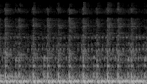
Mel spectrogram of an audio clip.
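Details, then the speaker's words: Yamaha F1ZR two-stroke, first run after rebuilding a crankcase whose bearing housing was worn loose by a knock-off bearing, tested without the clutch housing fitted. Quick, even putter at idle with no knock or grinding. The previous grinding is gone; normal idle. "Alhamdulillah. Alhamdulillah motornya sudah adem, suara kerangkeng setengahnya."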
